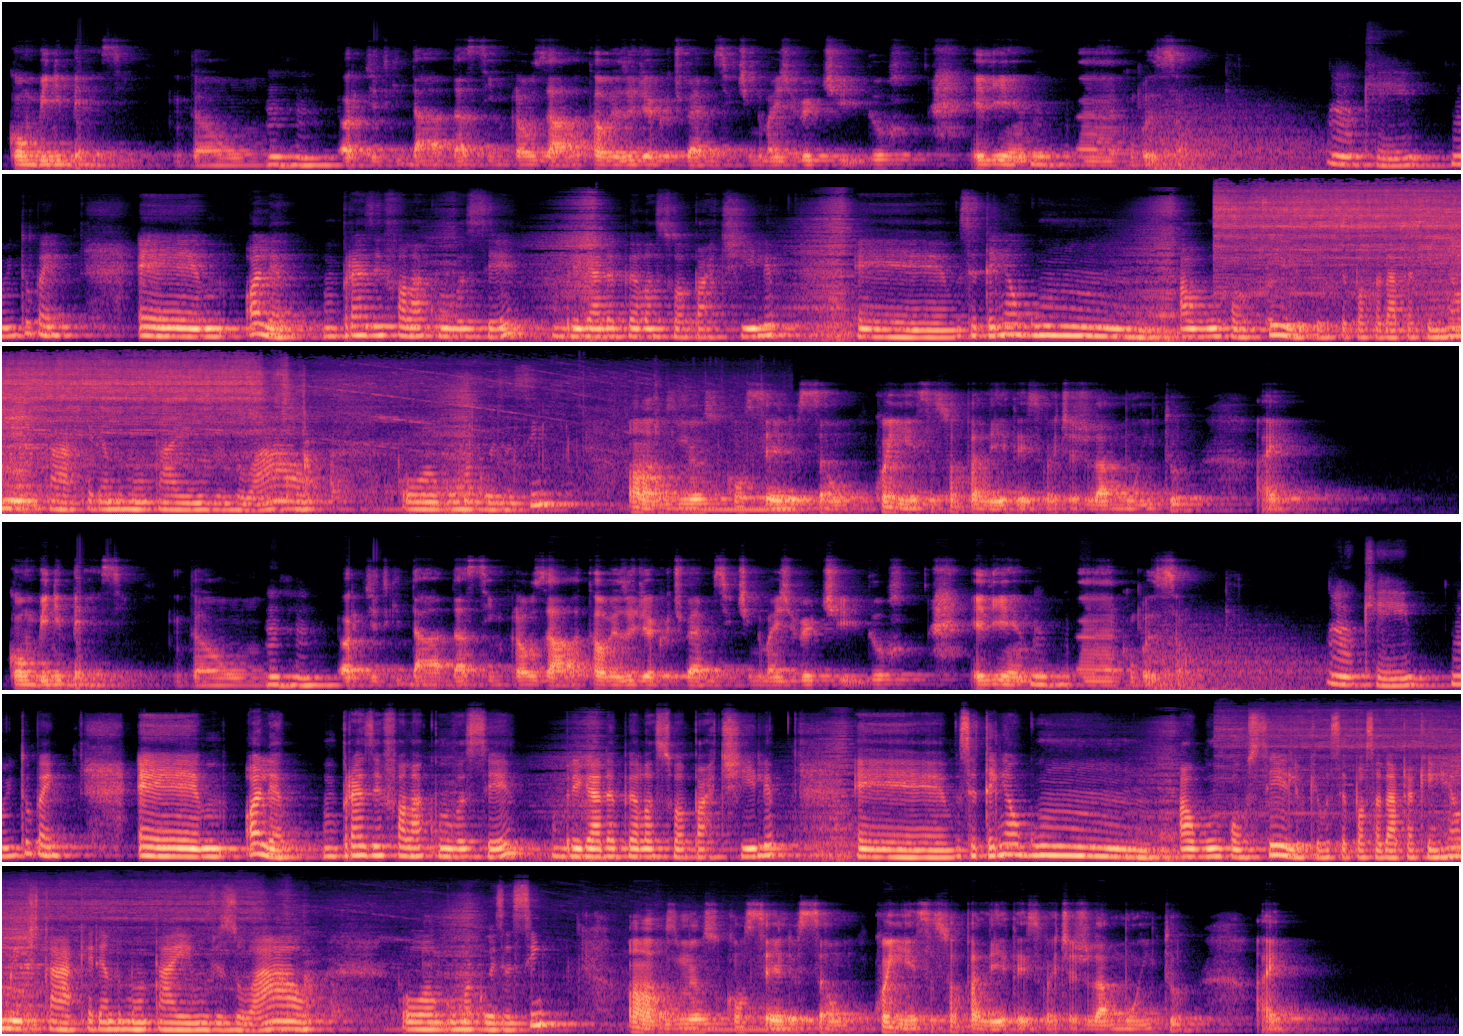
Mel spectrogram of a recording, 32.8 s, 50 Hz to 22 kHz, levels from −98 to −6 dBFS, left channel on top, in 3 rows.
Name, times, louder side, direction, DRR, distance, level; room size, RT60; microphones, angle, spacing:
voice 1, 0.1-0.8 1.4-1.9 2.5-7.7 8.1-8.9 25.1-25.2 26.6-31.5, right 1 dB, 35° right, 5 dB, 0.7 m, -28 dB
voice 2, 2.0-2.5 7.7-8.0 9.9-13.1 13.3-14.8 15.1-26.0, right 3 dB, 75° right, 11 dB, 0.5 m, -24 dB
sound 1, 8.1-10.7, equal, 20° right, 2.5 m, -46 dB
sound 2, 13.8-14.4 14.8-15.4 16.5-17.3 19.1-19.7 21.0-22.1 24.6-25.4, left 1 dB, 45° left, 1.6 m, -38 dB
Tools, 20.0-27.8, left 9 dB, 90° left, 0.5 m, -37 dB
12.5 x 4.2 x 3.3 m, 1.1 s
head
